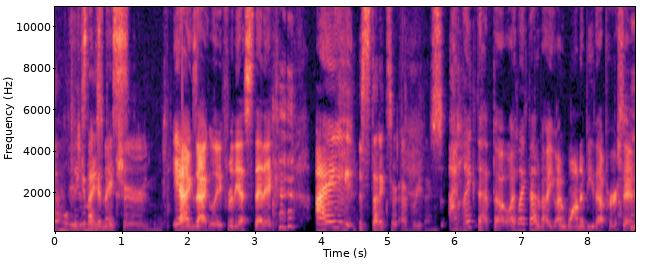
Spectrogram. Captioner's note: laughs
